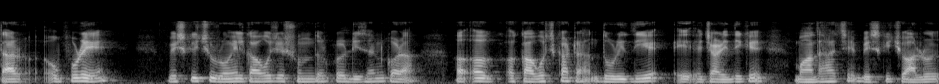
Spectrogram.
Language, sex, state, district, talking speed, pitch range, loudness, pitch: Bengali, male, West Bengal, Purulia, 140 wpm, 125-140 Hz, -20 LUFS, 130 Hz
